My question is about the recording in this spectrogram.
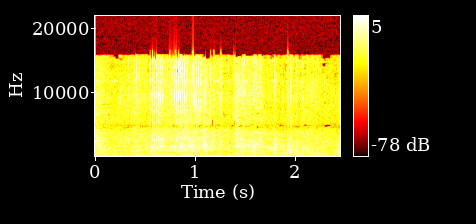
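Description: Crowd ambience of a busy pedestrian shopping street: passers-by talking indistinctly over a steady low rumble.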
